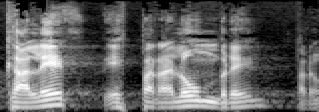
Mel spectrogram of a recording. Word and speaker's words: Caleb: Para diferenciar el nombre del perro se pronuncia diferente, pero se escribe igual. Caleb es para el hombre, para un nombre propio.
